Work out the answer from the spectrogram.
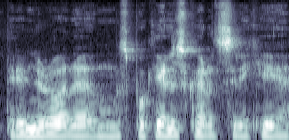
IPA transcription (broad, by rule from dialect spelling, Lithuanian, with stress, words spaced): tʲrʲɛnʲɪˈruɔdɐʋɐ ˈmʊmʲɪs poː kʲɛˈlʲɪs ˈkɐrts rʲɛɪˈkʲeːjɛ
